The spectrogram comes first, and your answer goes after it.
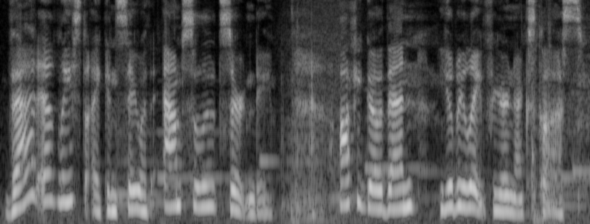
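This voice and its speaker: A composed schoolteacher in an audio drama. The voice is fairly high, the manner formal, coy and quietly knowing, with music underneath. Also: female voice, animated, moderate pace, vocal fry. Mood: coolly knowing.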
